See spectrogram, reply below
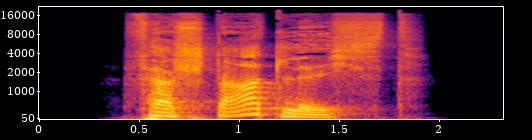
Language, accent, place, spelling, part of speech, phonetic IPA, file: German, Germany, Berlin, verstaatlichst, verb, [fɛɐ̯ˈʃtaːtlɪçst], De-verstaatlichst.ogg
- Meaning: second-person singular present of verstaatlichen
